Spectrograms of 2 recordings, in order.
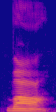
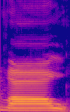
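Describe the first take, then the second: First: The name ends on a drawn-out long a. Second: The name ends with a final w consonant. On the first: This is a shortcut used when spelling out syllables. "एक अलिफ खींच के" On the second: This is the full name of the letter. "ये है वाव"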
